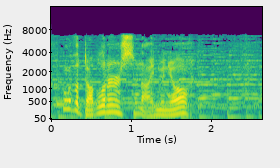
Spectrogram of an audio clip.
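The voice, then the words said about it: Put-on Irish accent. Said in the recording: “I guess I should be switching into my Irish accent here”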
